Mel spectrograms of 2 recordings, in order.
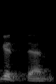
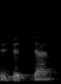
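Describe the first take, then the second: First: The word begins with a hard g sound. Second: The word begins with a j sound.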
